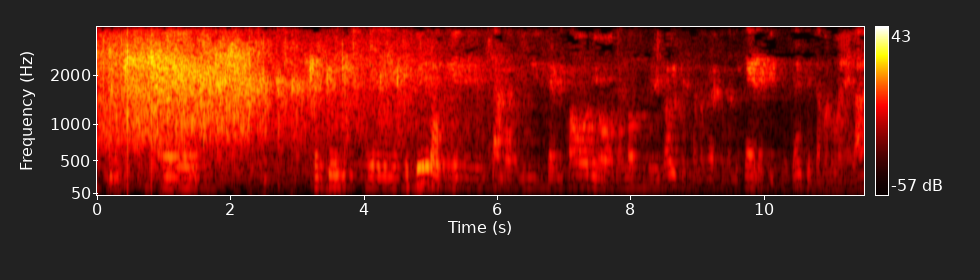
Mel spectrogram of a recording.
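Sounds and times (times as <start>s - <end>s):
audience applause at an academic presentation: 0.0s - 6.3s
speech: 3.2s - 11.5s.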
